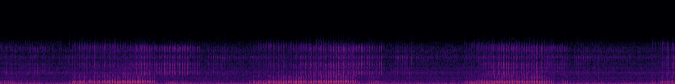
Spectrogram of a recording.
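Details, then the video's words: Barsik the kitten purring very loudly indoors during what is described as a healing relaxation session: a deep continuous rumble rising into three louder breathy swells, each lasting about a second and a half, in steady rhythm. "Мурлыканье котенка.Барсик очень громко мурлыкает"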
